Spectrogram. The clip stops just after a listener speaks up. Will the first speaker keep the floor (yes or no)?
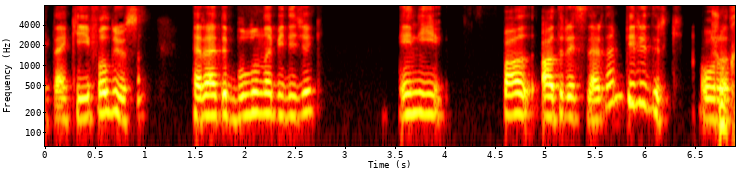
no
